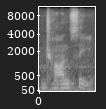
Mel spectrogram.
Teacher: Jh, aspirated, jh. No English equivalent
